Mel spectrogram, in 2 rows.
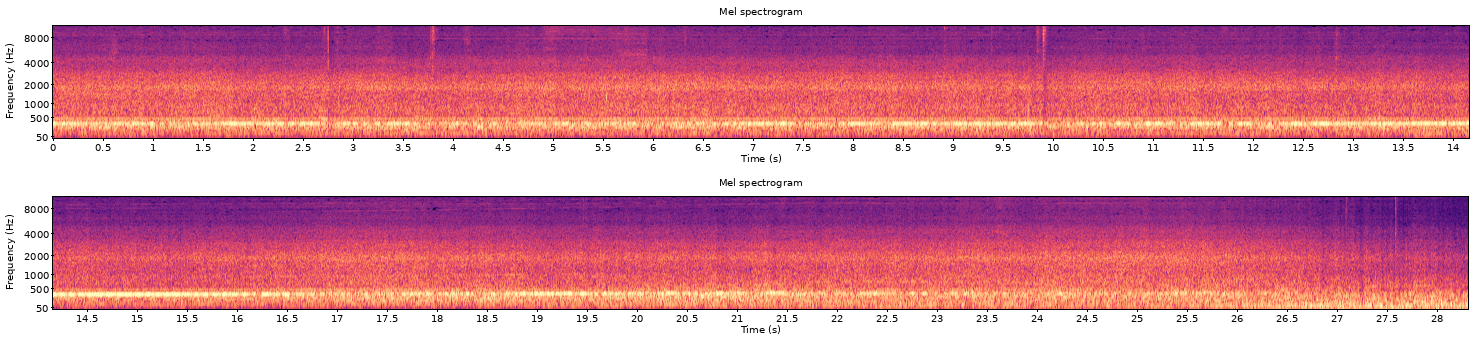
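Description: Twin GEnx-1B engines of a Boeing 787-8 running at low power, heard inside the passenger cabin as a steady rumble with a steady whine, while the aircraft moves on the ground before the takeoff roll.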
